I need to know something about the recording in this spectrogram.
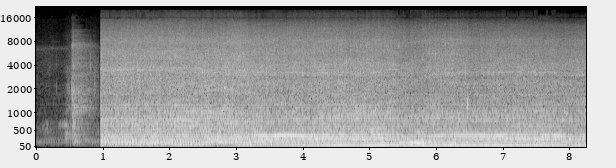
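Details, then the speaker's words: BMW E30 M3 DTM-inspired track car being tested after extensive work, the day before a track day: engine catches after a brief crank and settles into an even, steady drone with a smooth firing beat; sounds fixed and healthy. "that sounds better fixed"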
